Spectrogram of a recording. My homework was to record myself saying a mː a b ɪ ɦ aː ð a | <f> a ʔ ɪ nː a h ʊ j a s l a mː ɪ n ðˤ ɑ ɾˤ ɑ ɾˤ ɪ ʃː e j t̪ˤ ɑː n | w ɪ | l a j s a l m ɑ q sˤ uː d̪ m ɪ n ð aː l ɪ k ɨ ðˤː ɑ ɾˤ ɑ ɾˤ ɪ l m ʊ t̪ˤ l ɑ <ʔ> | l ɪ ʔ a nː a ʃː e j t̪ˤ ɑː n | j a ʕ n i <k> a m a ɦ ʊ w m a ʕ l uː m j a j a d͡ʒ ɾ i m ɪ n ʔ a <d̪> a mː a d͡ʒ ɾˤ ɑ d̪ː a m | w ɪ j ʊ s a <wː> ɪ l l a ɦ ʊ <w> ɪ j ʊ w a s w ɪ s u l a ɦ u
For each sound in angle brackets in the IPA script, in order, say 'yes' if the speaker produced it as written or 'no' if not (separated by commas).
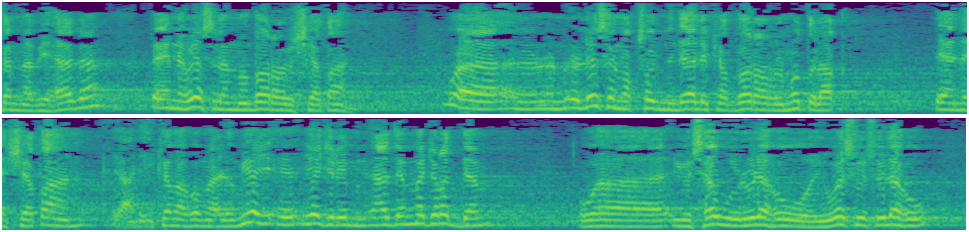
yes, no, yes, yes, yes, yes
